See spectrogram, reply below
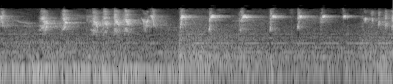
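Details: Long-tailed shrike (pentet or cendet) in a training song for songbirds. Buzzy high chatter gives way to a run of about seven sharp, clear whistled notes repeated evenly, then a quick flourish.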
